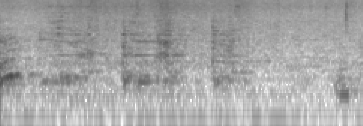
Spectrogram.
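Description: Small pieces of chicken breast sizzling in a very hot skillet while metal tongs stir and lift the browned, finished pieces out of the pan.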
